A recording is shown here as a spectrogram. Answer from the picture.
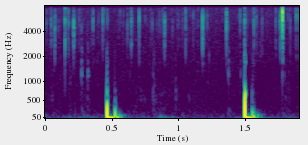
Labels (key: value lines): label: biophony, double pulse
recorder: SoundTrap 300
